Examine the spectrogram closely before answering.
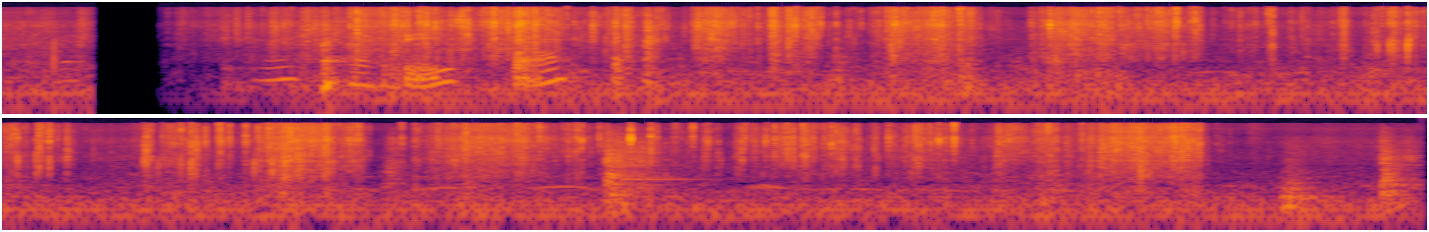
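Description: Plastic wrapping crinkles as rolls are handled.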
